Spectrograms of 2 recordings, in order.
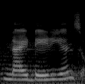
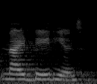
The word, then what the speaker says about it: Cnidarians: Now, last class of invertebrates are cnidarians on page number 33. So, how it is pronounced? Cnidarians. Remember, C is silent, यानी कि आपने C को pronounce नहीं करना.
